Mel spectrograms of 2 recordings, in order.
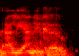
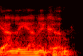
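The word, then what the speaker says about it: Aglianico: the red grape um alianico that's a g l i n i c o but you don't pronoun basically you don't pronounce the g alianiko and i can skip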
